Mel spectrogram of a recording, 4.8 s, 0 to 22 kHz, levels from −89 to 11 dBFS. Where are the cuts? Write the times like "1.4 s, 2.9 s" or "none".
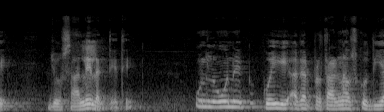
none

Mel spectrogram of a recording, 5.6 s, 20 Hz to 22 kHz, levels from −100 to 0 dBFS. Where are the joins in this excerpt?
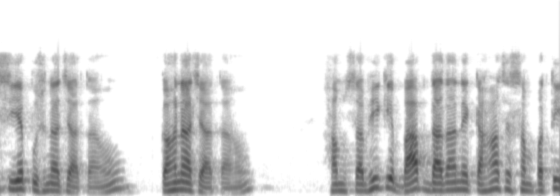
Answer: none

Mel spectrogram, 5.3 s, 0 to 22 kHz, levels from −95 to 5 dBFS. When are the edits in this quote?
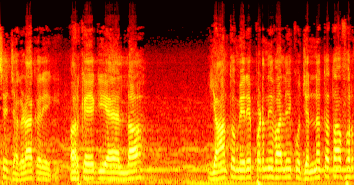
none

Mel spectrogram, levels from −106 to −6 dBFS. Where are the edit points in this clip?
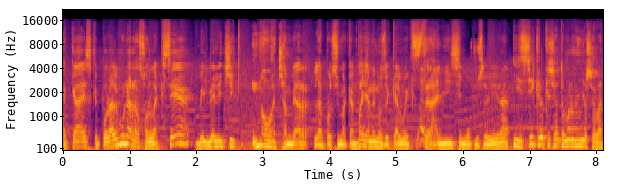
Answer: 2.7 s, 3.7 s, 6.7 s

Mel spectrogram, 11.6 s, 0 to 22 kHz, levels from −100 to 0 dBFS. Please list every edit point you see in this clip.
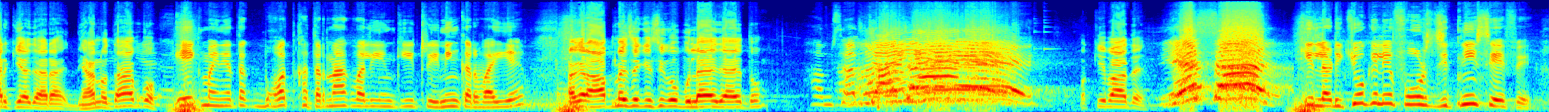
1.3 s, 4.1 s, 9.7 s

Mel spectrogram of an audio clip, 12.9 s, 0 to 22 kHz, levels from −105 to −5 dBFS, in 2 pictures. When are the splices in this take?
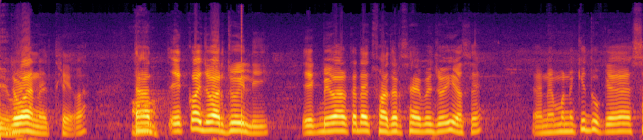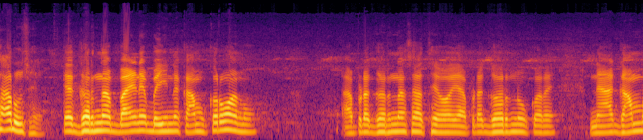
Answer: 6.9 s

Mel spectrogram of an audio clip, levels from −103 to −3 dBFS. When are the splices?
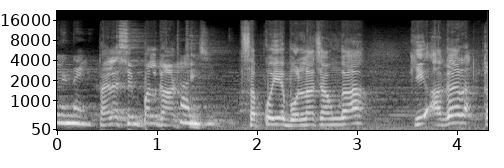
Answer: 1.8 s

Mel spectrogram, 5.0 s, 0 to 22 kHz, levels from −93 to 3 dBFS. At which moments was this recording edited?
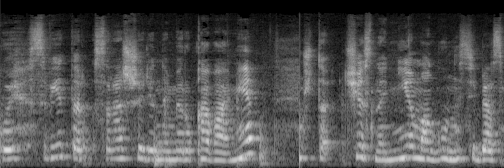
3.1 s

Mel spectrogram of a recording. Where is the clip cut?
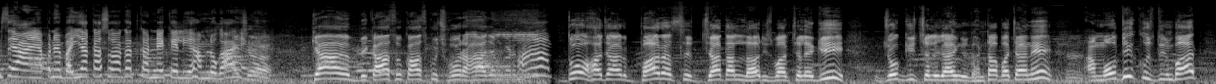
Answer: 5.5 s

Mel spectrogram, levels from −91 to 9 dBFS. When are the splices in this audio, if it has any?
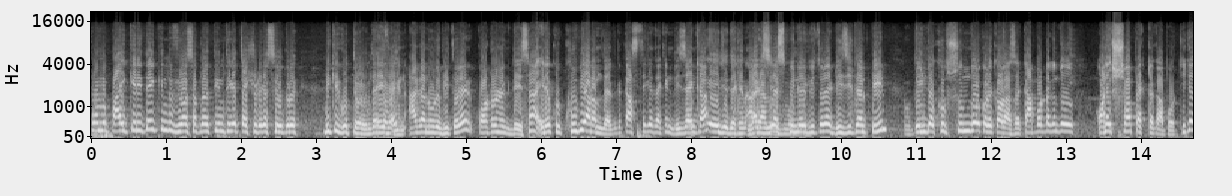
none

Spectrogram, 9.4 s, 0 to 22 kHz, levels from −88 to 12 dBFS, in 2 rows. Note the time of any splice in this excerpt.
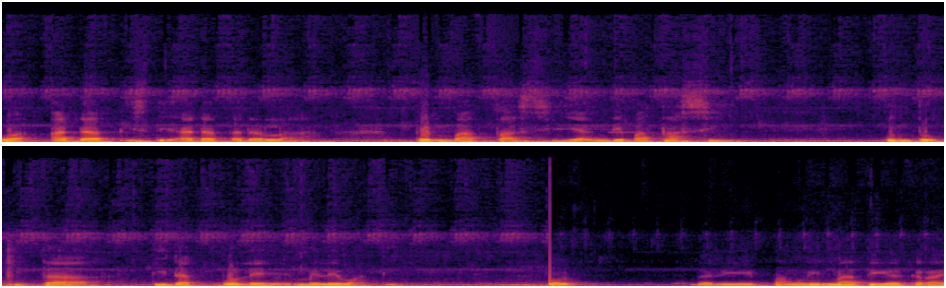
7.4 s

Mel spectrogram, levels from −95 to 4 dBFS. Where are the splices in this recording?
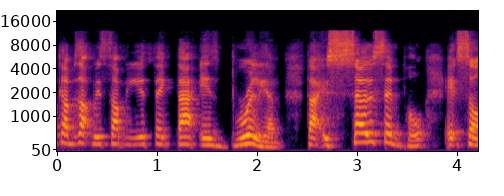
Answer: none

